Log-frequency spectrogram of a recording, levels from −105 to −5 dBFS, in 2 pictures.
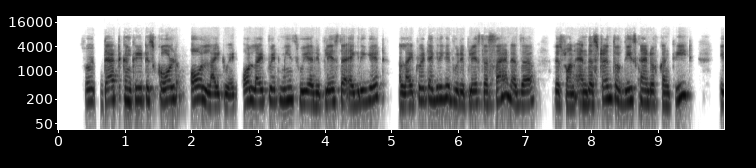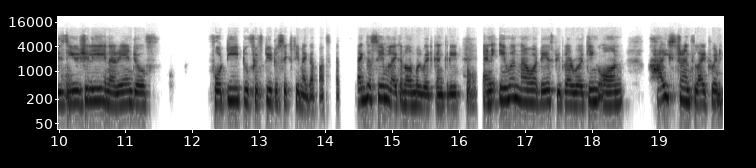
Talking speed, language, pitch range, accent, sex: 190 wpm, English, 140-175 Hz, Indian, male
